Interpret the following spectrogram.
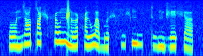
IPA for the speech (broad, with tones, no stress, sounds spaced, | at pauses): o˨ n z ɵ˦ tˤ ɵ˦ ʃ ħ o˦ ŋ͡ǁ ɵ˨˦ ħ ɨ˨˦ w ɐ˨ b ɵ˨ ʃ x i̤˦ ʃ m i̤˦ tː ṳ˨ n d͡ʒ e˨ ʃ ɐ˨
